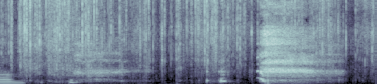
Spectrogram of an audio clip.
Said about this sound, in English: We're gonna shake the paper out to make sure we don't miss anything.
